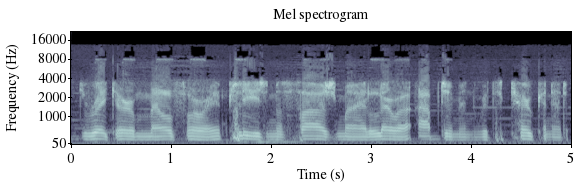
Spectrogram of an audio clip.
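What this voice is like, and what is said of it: Professor Snape character impression. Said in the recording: “does a fantastic Professor Snape impersonation ... do the Snape thing ... It's my Snape”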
